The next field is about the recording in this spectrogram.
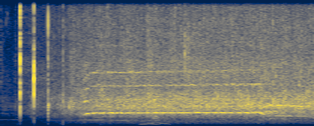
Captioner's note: applause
